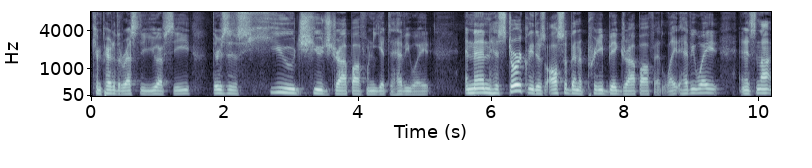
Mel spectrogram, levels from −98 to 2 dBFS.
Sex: male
